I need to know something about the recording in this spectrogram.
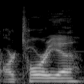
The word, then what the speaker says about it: Altria: how in fake go a saber's name is spelled altria when everyone like in english calls her artoria but whatever let's get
